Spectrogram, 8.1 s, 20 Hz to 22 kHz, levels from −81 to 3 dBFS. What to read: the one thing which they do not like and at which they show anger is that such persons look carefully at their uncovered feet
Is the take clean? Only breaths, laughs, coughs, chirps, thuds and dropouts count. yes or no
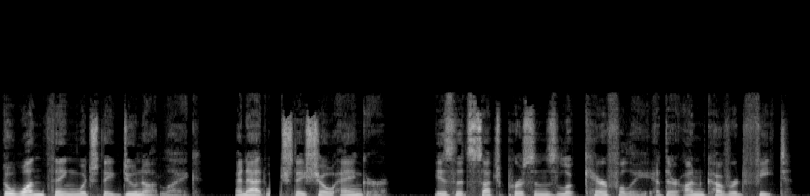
no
